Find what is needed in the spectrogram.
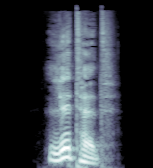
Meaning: inflection of leiden: 1. second-person plural preterite 2. second-person plural subjunctive II
- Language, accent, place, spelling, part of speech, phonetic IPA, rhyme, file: German, Germany, Berlin, littet, verb, [ˈlɪtət], -ɪtət, De-littet.ogg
